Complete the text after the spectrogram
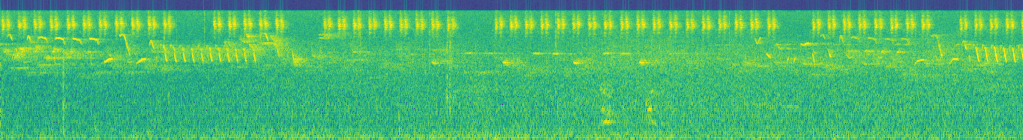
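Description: Footsteps walk along a path outdoors.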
